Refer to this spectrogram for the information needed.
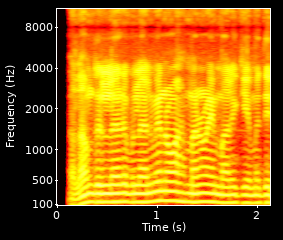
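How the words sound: The verses run together in one breath. The speaker calls it wrong. "Al-Fatihah satu napas"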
